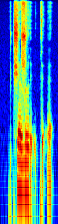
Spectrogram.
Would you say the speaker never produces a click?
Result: yes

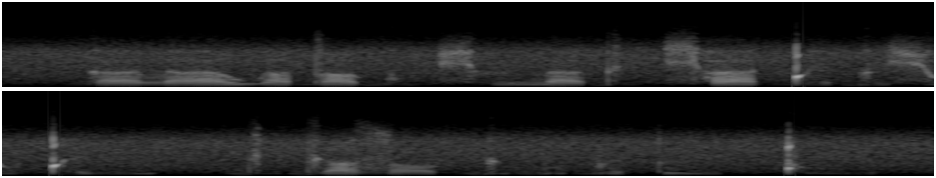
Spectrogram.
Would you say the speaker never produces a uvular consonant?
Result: yes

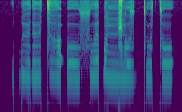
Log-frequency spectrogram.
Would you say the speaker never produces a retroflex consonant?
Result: yes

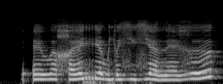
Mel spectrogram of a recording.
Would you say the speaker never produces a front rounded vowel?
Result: yes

